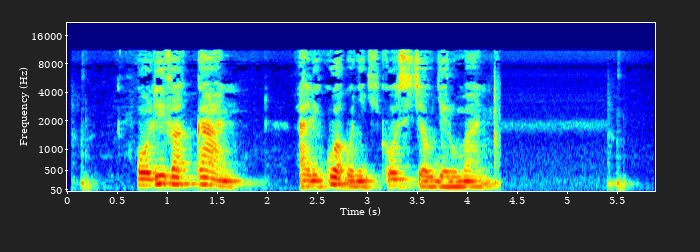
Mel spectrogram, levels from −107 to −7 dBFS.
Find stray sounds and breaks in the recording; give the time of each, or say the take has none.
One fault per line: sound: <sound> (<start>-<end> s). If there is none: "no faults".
no faults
